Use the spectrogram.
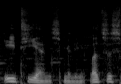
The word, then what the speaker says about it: Etienne: No, it's Etienne, Smitty. Let's just spell it out.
